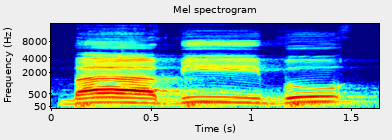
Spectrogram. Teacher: maknanya saling menekan pada kedua bibir kita maka makhrojnya di dalam bibir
